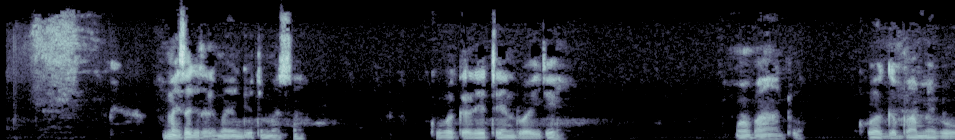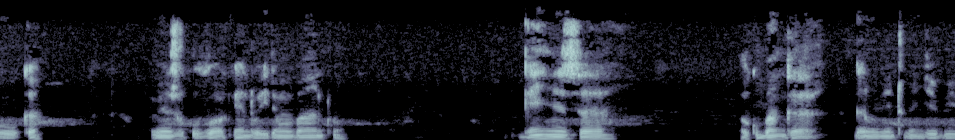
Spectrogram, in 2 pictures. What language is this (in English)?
Kenyi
